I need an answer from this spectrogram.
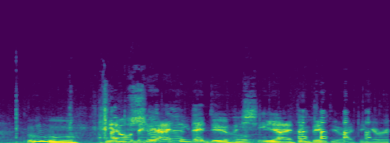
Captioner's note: laughs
